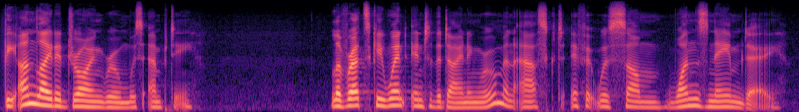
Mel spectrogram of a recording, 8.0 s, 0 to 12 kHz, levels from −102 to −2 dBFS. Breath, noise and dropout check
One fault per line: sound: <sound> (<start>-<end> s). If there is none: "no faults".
no faults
